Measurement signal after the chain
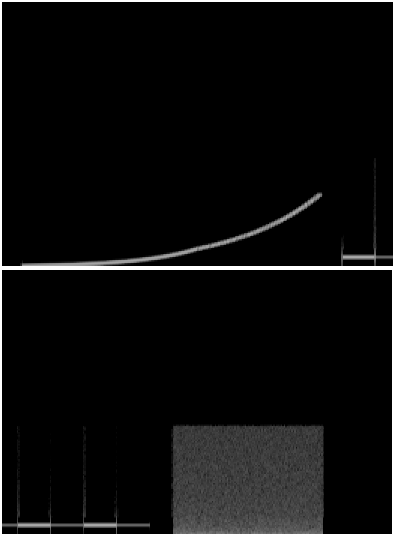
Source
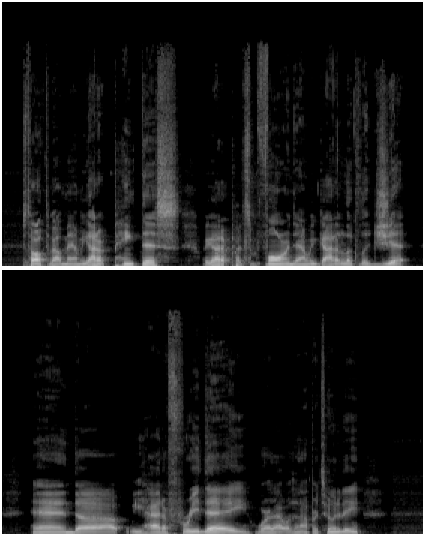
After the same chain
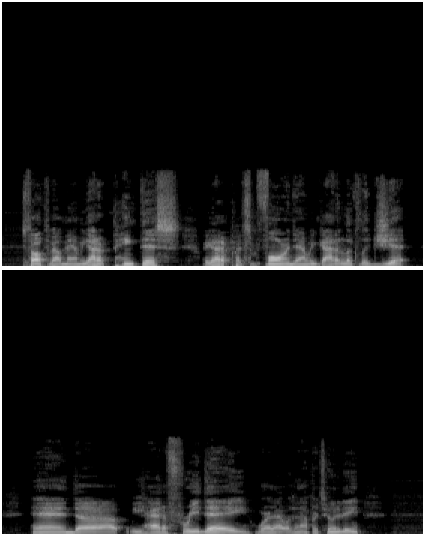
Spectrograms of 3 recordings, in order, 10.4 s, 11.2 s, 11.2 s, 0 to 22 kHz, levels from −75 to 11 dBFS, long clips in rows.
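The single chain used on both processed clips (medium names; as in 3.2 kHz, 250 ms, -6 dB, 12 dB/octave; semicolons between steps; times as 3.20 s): knee-point frequency compression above 1.5 kHz 1.5:1; trim -1.5 dB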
